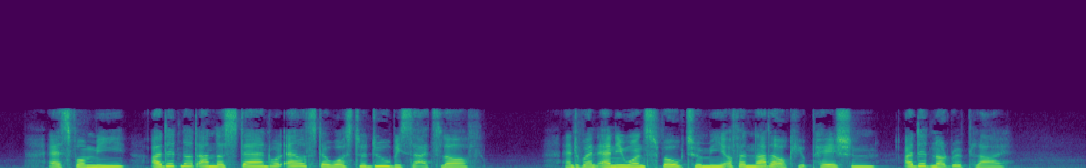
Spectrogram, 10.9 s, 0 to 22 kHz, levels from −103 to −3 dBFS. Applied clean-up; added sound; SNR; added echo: none; none; none; none.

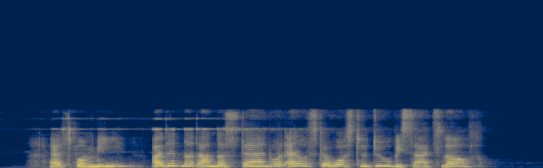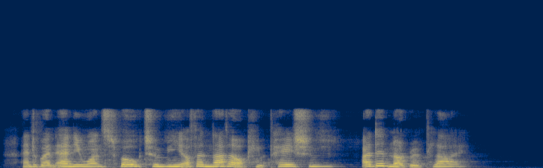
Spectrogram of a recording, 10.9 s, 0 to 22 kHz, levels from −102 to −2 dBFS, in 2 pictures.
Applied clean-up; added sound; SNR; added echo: neural mask model DeepFilterNet 3.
